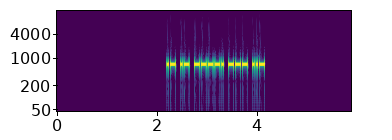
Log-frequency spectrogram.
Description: Morse code, heard as a keyed tone, about 36 wpm, 700 Hz. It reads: AA9OU
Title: USA Call Signs - 5 Characters - Repeated 3x - 35wpm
